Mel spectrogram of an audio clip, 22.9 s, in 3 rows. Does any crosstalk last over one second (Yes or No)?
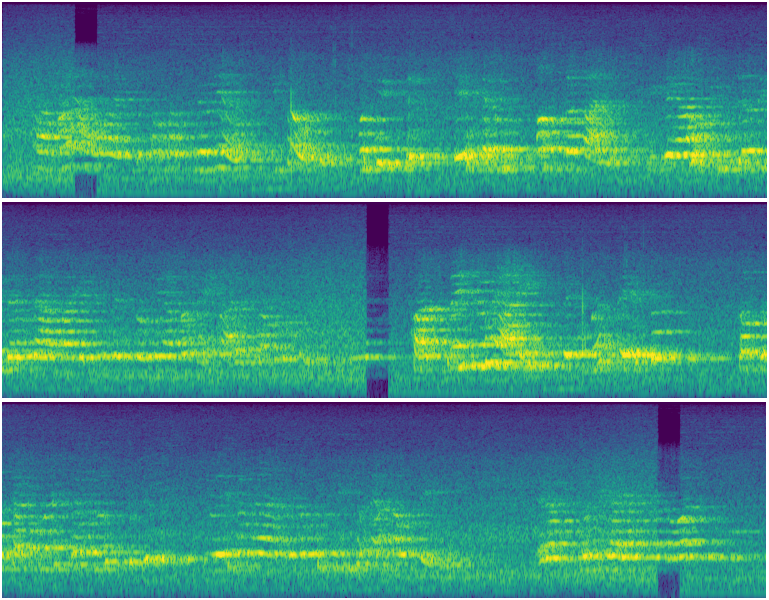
No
